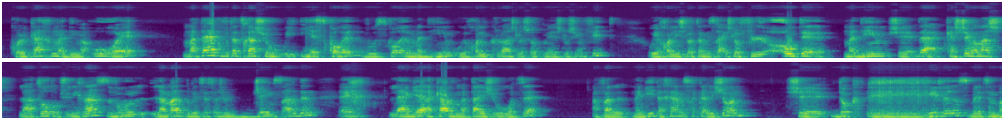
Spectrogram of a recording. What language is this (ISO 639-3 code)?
heb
